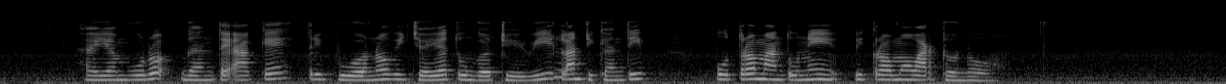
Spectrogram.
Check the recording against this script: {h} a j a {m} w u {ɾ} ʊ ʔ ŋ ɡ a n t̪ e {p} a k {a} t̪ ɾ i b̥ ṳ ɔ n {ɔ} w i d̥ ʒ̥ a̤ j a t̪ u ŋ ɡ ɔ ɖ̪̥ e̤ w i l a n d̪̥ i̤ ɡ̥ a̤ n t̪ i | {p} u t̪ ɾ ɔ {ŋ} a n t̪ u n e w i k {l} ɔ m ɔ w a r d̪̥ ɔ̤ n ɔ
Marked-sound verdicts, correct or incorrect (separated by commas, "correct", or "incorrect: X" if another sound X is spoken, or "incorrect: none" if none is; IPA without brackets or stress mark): correct, correct, correct, incorrect: ʔ, incorrect: e, correct, correct, incorrect: m, incorrect: ɾ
